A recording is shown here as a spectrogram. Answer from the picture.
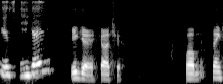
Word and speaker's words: Ige: So we're very honored to have Simbo Ije. Is that the correct way to pronounce it? Almost. Sorry. The G is strong, is Ige.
